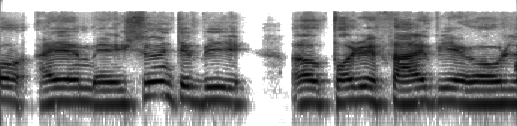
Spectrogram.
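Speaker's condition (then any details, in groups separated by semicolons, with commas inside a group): Cerebral palsy; somewhat slurred speech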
